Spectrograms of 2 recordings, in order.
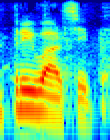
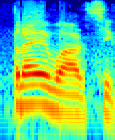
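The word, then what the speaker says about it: त्रैवार्षिक: कौन सा प्रोग्राम है त्रिवा शिक अरे यार कितना गलत बोलोगे आप लोग त्रिवा शिक नहीं त्रय वार्षिक होता है त्रय वार्षिक शुद्ध शब्द है पहला वाला गलत है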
